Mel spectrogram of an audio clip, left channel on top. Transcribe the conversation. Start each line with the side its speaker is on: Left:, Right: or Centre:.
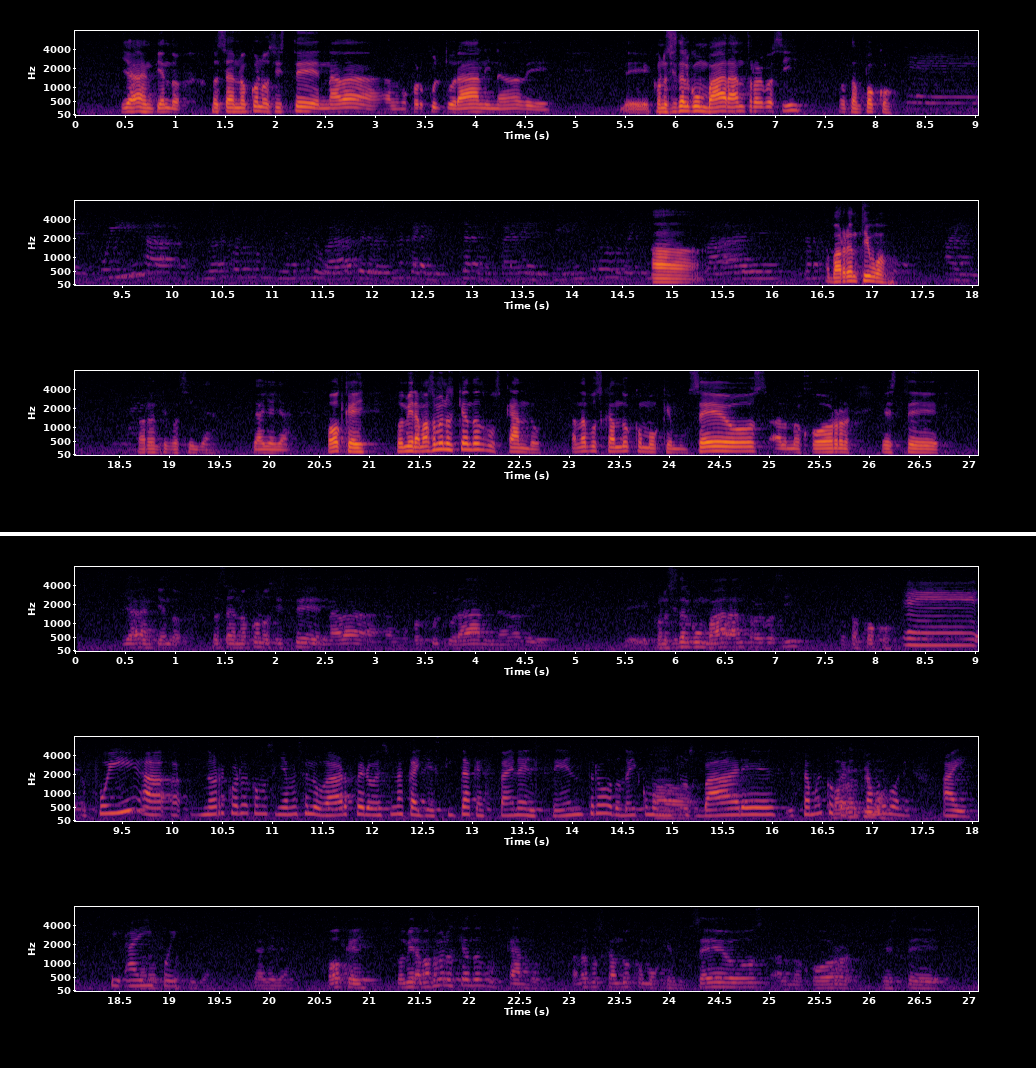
Left: Ya entiendo. O sea, no conociste nada, a lo mejor cultural ni nada de, de- ¿Conociste algún bar, antro, algo así? ¿O tampoco?
Right: Eh, fui a, a- no recuerdo cómo se llama ese lugar, pero es una callecita que está en el centro, donde hay como
Left: Ah,
Right: muchos bares. Está muy coqueto,
Left: barrio antiguo.
Right: está muy bonito. Ahí, sí, ahí
Left: Barrio
Right: fui.
Left: antiguo, sí, ya. Ya, ya, ya. Ok. Pues mira, más o menos, ¿qué andas buscando? Andas buscando como que museos, a lo mejor, este,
